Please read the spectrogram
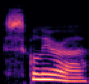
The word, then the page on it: sclera: American English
